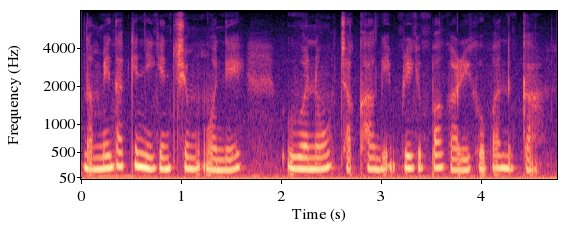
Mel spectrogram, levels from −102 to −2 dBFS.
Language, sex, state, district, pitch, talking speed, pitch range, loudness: Garo, female, Meghalaya, West Garo Hills, 220 Hz, 115 wpm, 205-230 Hz, -14 LUFS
